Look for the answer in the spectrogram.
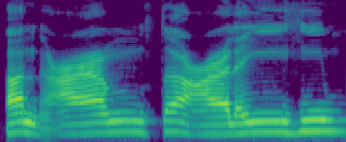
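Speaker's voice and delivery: انعمت علیہم slow, the ayn of علیہم voiced from the throat; slow tajweed chant with a throaty ayn; clear ayn. Shown as a demonstration. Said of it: "عین کو نکالنا ہے".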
